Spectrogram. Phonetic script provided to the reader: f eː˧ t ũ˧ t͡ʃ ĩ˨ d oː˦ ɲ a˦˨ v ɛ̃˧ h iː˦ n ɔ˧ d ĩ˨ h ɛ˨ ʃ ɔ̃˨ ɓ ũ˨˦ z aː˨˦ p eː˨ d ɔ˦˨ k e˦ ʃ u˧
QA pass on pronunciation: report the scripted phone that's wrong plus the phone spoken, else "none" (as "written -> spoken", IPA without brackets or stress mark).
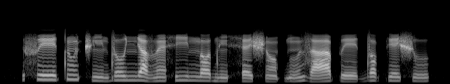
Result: none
